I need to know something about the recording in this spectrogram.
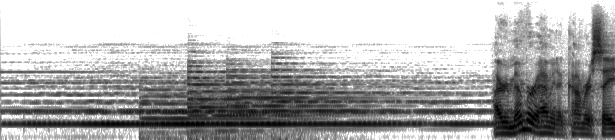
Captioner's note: church Bells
